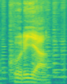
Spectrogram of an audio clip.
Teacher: The accent is just like in English, so very clear, and so Korea, low, high, low.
